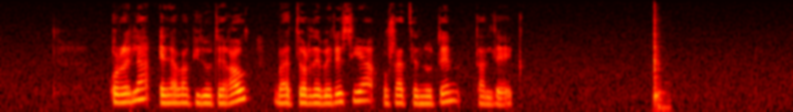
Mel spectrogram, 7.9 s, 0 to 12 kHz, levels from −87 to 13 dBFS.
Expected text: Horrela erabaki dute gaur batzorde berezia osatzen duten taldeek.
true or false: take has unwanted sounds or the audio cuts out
true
